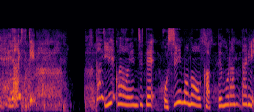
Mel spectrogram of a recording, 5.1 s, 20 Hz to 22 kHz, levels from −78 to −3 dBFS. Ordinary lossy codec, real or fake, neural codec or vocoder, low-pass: none; fake; codec, 16 kHz, 4.8 kbps, FACodec; none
